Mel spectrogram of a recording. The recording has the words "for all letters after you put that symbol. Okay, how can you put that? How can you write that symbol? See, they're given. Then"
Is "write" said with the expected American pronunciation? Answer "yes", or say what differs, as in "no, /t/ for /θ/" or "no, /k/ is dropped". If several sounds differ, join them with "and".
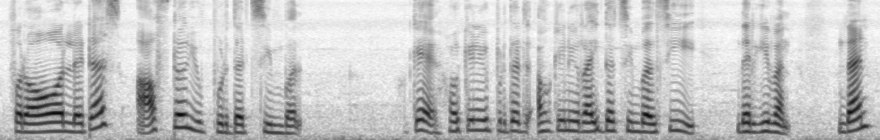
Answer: yes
